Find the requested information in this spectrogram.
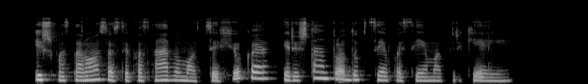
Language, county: Lithuanian, Kaunas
